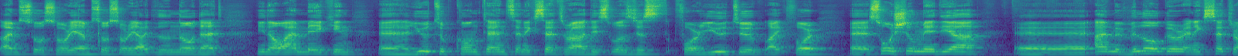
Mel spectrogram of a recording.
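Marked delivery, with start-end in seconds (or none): none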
